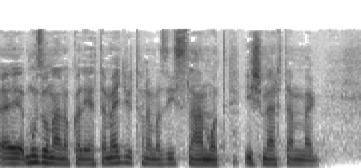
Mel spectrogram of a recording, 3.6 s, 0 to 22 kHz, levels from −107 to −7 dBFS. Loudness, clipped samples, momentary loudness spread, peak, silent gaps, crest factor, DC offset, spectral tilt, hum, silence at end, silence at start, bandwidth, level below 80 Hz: -28 LUFS; under 0.1%; 9 LU; -10 dBFS; none; 16 dB; under 0.1%; -5 dB/octave; none; 0 s; 0 s; 11 kHz; -70 dBFS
